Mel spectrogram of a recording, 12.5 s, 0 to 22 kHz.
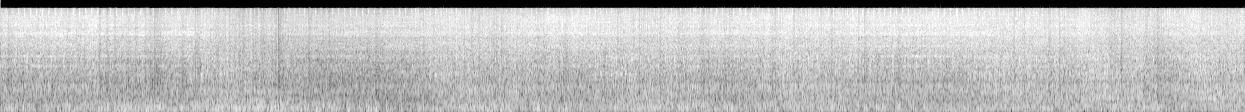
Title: Toyota 22RE Engine Death Rattle Noise ?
